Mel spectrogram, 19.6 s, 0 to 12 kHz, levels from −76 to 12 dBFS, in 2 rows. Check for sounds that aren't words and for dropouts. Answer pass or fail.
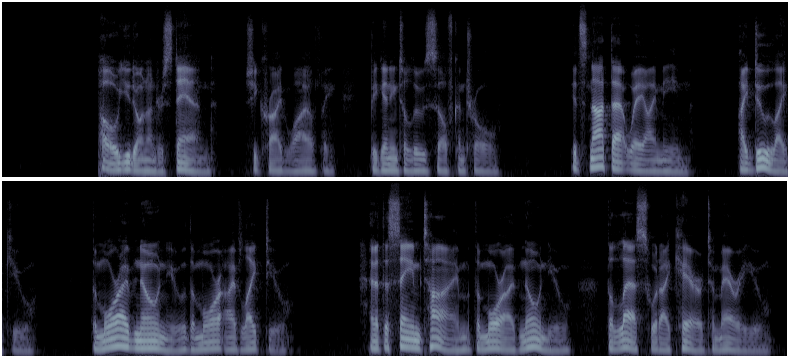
pass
